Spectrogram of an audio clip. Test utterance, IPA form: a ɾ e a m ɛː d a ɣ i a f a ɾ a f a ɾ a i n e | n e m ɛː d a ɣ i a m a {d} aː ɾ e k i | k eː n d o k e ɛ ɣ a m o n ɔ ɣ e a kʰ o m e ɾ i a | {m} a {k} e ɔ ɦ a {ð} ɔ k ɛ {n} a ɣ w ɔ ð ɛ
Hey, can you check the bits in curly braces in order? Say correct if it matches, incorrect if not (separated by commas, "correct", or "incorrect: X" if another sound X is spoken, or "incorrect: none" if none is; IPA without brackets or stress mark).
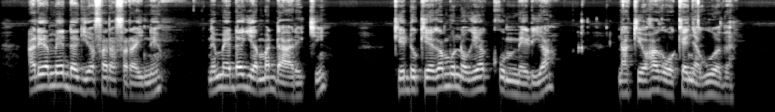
correct, incorrect: n, correct, incorrect: ɣ, incorrect: ɲ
